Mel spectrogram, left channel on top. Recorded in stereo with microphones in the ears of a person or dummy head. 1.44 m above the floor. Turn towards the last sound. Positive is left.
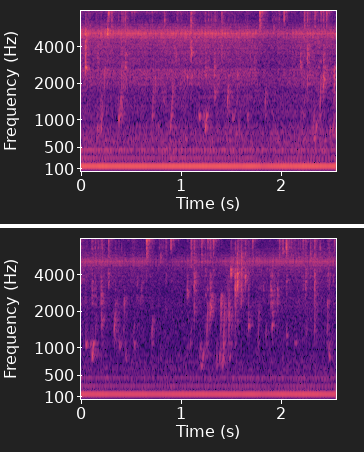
No sound to turn to.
